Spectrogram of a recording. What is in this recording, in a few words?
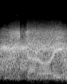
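Russian calm; Wingman; DCS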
